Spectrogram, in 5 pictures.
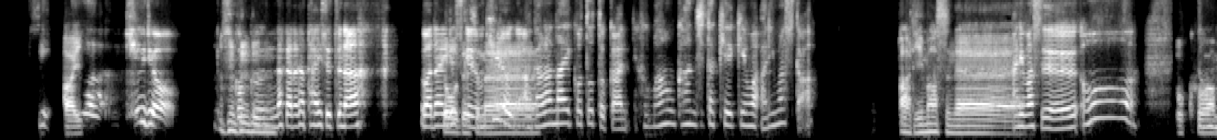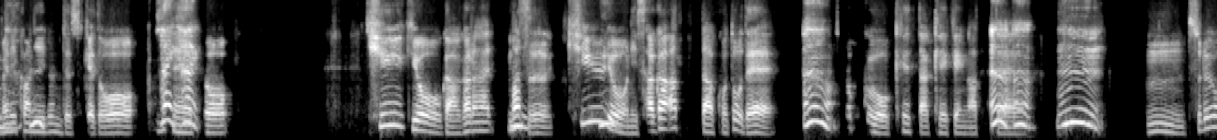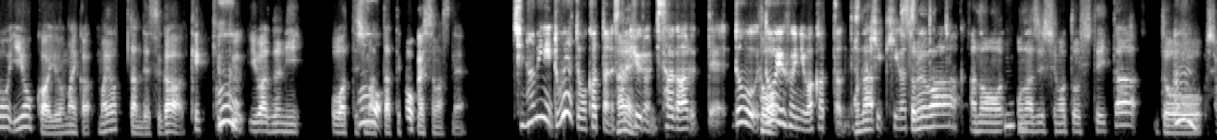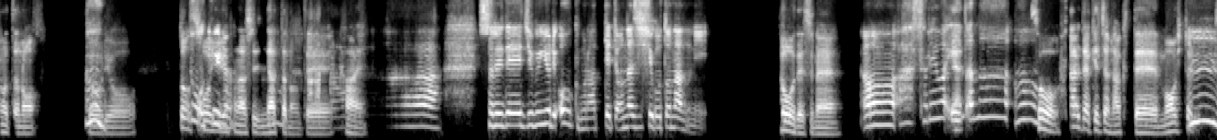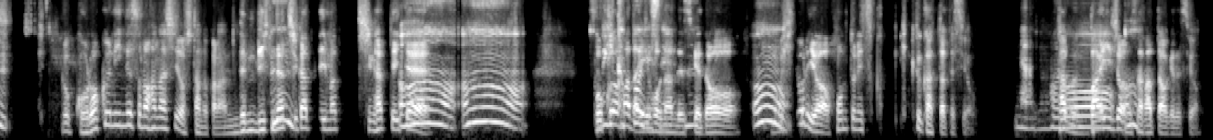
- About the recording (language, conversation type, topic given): Japanese, unstructured, 給料がなかなか上がらないことに不満を感じますか？
- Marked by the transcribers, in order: chuckle; giggle; other background noise; "給料" said as "きゅうぎょう"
